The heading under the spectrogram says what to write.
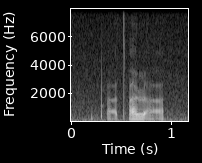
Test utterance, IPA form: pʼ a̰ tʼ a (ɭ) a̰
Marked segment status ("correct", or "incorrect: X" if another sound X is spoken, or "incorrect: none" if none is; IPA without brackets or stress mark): correct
